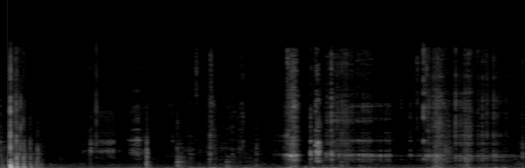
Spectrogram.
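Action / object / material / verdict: scrape / bar of soap with glitter coating / soap / none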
